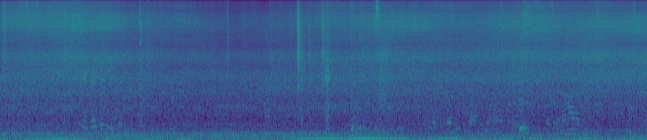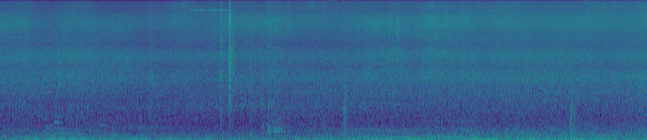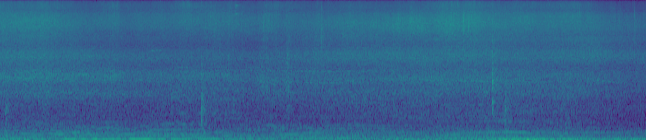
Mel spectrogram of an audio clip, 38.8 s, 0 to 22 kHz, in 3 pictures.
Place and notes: Zhongyang N. Rd., Beitou Dist. - Chat
Chat, Traffic Sound, Rainy days, Clammy cloudy, Binaural recordings, Zoom H4n+ Soundman OKM II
